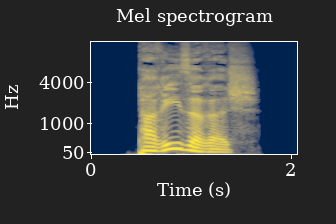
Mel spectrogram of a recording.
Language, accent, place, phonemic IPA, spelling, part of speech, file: German, Germany, Berlin, /paˈʁiːsəʁɪʃ/, pariserisch, adjective, De-pariserisch.ogg
- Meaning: Parisian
